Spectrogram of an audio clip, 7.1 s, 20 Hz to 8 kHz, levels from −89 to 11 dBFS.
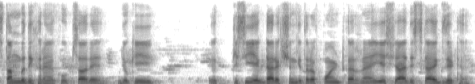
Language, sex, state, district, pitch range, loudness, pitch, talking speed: Hindi, male, Uttar Pradesh, Etah, 130-150 Hz, -24 LUFS, 135 Hz, 195 wpm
